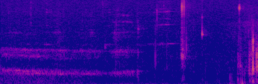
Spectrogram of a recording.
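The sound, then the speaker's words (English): A quick sip from a drink, heard as faint wet mouth clicks and a soft slurp and swallow near the end, with a low steady hum underneath and no talking. “Quick sip of the drink.”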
